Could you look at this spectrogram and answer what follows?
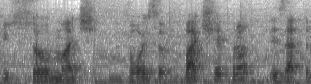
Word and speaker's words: Baceprot: Thank you so much, Voice of BACEPROT. Is that the right way of pronouncing it? Ya, BACEPROT ya.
